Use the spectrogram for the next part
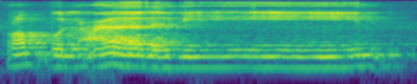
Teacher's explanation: با کو العالمین کے لام سے ملائیں گے، اظہار قمری ہوگا، عین وسط حلق سے ادا کریں گے، لام باریک ہے، میم کو لمبا کریں گے، وقفاً مد عارض سکون ہے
